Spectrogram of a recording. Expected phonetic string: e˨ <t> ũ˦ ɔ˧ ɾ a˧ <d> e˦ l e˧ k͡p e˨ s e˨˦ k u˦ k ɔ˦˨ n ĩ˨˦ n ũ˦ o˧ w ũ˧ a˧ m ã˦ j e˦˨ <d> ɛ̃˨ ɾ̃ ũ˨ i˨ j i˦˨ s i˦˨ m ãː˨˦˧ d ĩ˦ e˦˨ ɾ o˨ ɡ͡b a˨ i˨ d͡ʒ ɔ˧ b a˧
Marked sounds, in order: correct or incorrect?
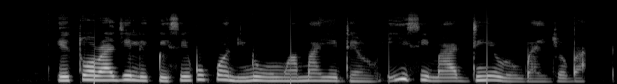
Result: correct, incorrect: d͡ʒ, correct

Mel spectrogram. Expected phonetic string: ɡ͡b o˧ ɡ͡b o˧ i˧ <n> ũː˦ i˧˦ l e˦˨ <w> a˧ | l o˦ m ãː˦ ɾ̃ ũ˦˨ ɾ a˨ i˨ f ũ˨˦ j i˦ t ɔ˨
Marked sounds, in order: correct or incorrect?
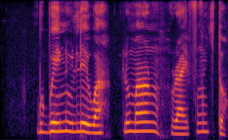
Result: correct, correct

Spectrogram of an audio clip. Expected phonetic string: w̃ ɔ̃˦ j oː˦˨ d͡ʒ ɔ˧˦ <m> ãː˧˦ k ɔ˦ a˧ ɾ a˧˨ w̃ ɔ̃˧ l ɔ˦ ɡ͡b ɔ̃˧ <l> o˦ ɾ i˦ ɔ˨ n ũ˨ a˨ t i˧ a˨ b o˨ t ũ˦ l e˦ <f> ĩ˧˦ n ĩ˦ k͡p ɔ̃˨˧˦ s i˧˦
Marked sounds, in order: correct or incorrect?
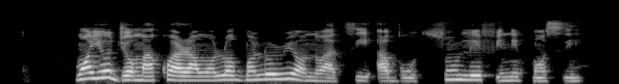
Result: correct, correct, correct

